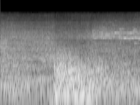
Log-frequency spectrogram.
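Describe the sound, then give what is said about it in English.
A loud, sudden crack at about one second bursts into a sustained rumbling roar that stays strong, with a bright hissing layer joining toward the end. No voices are heard. “Crawl away from the lightning.”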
